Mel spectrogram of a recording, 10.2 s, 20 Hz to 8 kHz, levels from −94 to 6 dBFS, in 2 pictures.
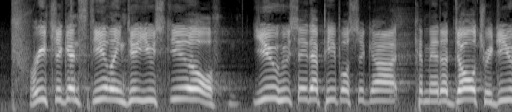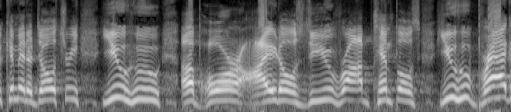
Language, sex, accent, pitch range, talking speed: English, male, American, 190-245 Hz, 175 wpm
